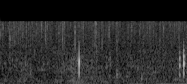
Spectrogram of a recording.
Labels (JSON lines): {"label": "biophony, damselfish", "recorder": "SoundTrap 500"}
